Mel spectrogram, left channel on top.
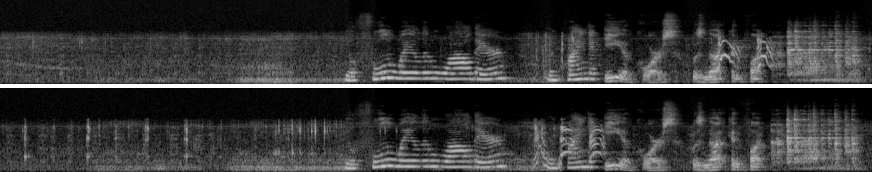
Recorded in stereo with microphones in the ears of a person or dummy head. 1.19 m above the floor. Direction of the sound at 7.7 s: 45° right (ahead or behind).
